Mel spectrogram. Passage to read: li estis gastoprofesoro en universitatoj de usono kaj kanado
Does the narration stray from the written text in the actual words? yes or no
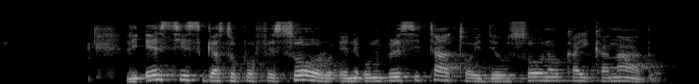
no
